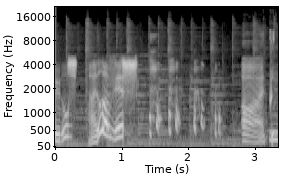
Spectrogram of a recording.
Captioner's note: cry Sfx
